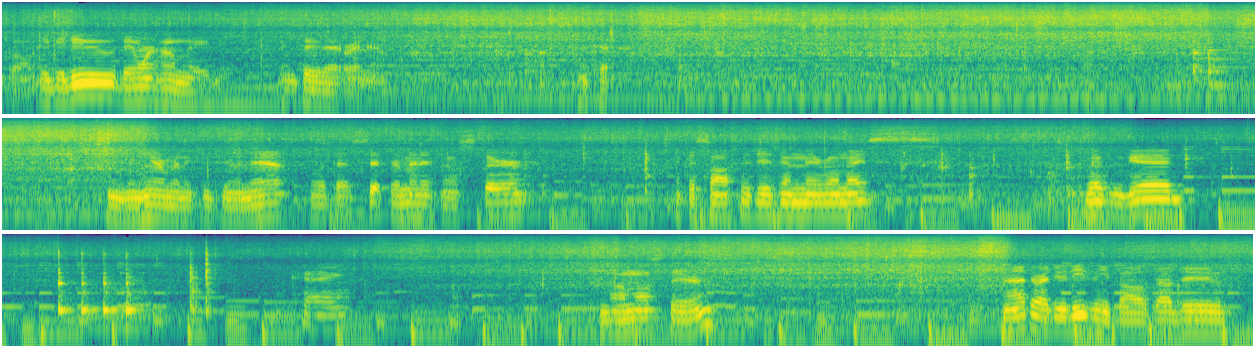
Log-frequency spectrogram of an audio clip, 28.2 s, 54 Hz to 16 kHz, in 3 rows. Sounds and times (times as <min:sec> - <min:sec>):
Speech: 0:00.0 - 0:02.9, 0:10.2 - 0:13.4, 0:14.5 - 0:16.4, 0:17.5 - 0:18.3, 0:21.0 - 0:21.4, 0:23.3 - 0:24.2, 0:26.3 - 0:28.1.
